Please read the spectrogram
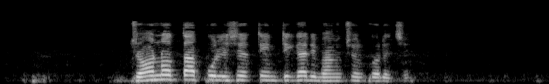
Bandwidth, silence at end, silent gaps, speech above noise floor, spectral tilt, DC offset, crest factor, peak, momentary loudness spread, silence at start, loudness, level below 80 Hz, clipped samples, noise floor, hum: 8 kHz; 1.35 s; none; 46 dB; -5.5 dB/octave; under 0.1%; 18 dB; -2 dBFS; 10 LU; 0.3 s; -18 LUFS; -60 dBFS; under 0.1%; -63 dBFS; none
